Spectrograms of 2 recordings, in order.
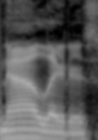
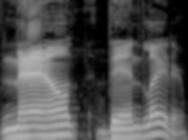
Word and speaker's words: Now and Later: success but I think now laters for black folks even though it's not pronounced now later it's pronounced man then later no now the van frost its noun then later it's now then later pull it up read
